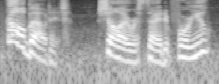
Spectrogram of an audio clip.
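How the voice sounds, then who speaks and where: A woman's voice: fairly high pitch, huge pitch swings, a little fast, fairly bright tone, slight background noise. A woman voicing a youthful male bard in a video game, playful and theatrical with flowery, lilting phrasing. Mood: musing, pleased. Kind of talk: animated video game dialogue and verse recital. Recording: faint music behind the voice.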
